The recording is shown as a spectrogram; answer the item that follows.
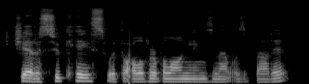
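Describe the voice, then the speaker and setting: Recorded very cleanly against a silent background, a man speaks at medium pitch in a dark, mellow tone with fairly even intonation and a dry, close sound with no echo. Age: 50s. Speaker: circus artist, author and stand-up comedian. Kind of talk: casual interview. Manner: halting, many fillers and restarts.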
